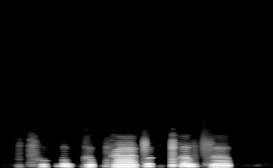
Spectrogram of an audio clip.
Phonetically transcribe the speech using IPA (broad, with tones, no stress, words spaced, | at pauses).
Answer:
t͡sʰʊ˨˥k̚ɐ˨˧w kɐ˨p̚kaː˧t̪ɐ˥k̚ pʰɐ˥wt͡sɐ˨p̚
